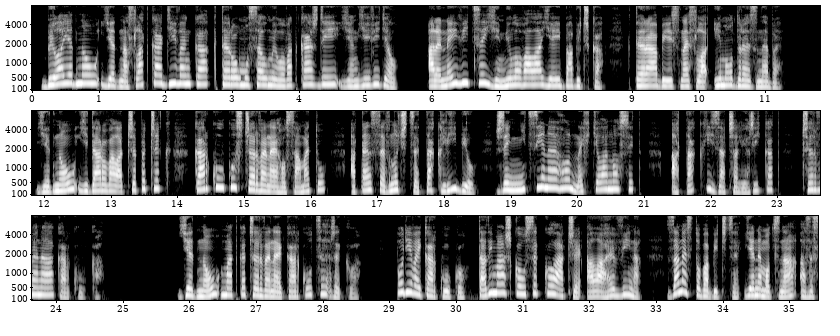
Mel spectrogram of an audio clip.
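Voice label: czech female narration; voice demos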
